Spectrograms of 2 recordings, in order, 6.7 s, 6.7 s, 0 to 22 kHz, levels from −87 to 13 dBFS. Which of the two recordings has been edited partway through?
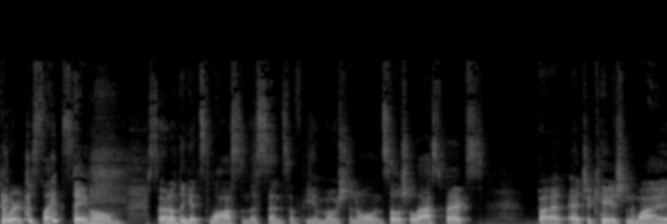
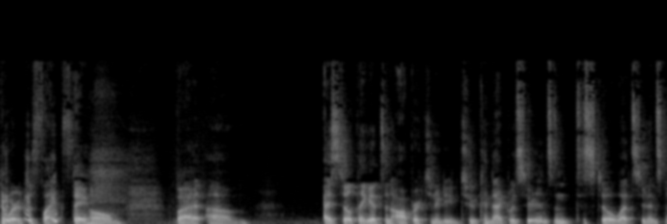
first; 1 cut; at 1.5 s

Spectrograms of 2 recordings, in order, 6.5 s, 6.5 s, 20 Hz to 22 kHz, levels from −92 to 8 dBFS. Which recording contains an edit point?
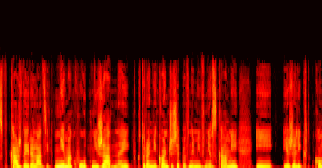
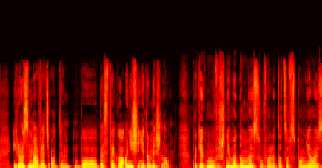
first; 2 cuts; at 1.0 s, 2.7 s

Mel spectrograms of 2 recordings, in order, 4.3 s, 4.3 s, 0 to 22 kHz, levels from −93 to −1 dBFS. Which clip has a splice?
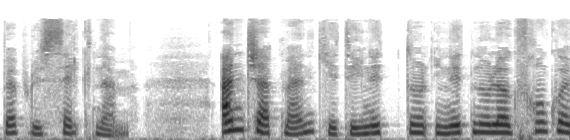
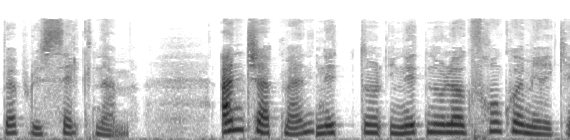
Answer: second; 1 cut; at 2.4 s

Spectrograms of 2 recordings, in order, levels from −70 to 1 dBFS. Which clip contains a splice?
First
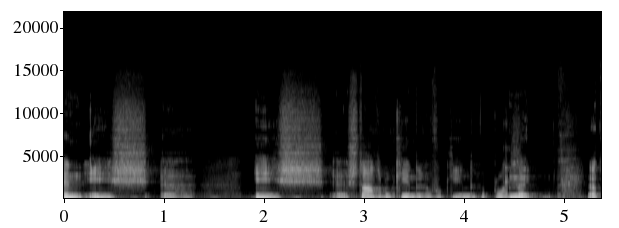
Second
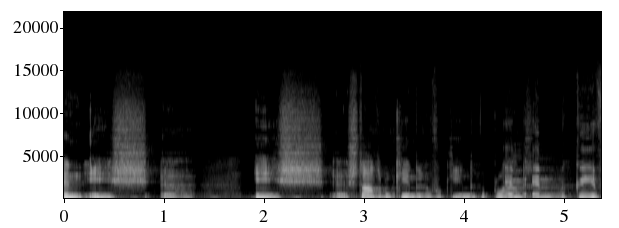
first; 1 cut; at 4.4 s

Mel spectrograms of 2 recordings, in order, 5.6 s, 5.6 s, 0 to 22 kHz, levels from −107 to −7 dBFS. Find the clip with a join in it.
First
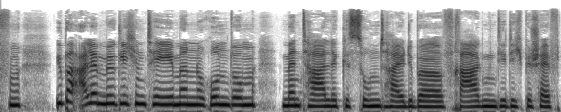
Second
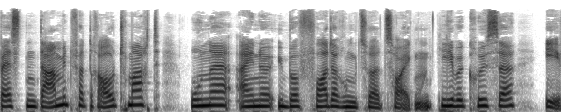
second; 1 cut; at 4.3 s

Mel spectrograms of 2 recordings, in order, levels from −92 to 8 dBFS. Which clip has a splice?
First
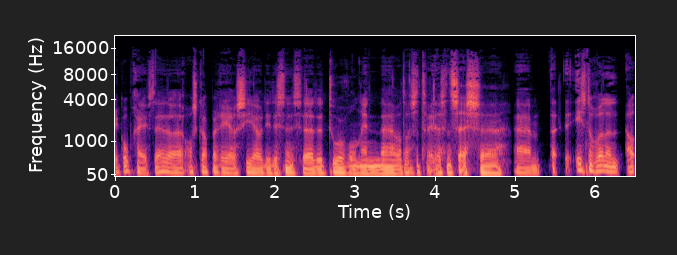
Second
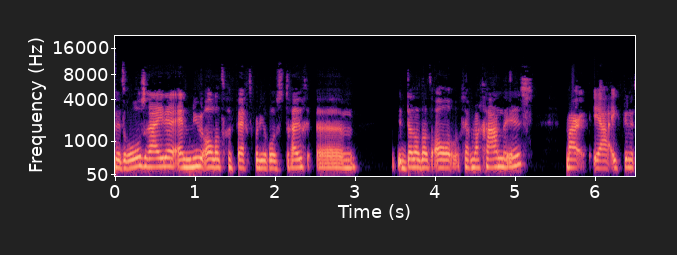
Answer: first; 1 cut; at 4.9 s

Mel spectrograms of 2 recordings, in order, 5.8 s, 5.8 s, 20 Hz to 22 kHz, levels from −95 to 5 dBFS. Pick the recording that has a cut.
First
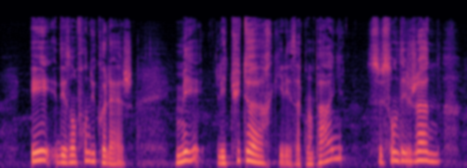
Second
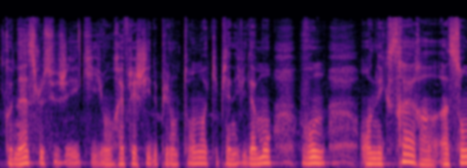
second; 1 cut; at 4.5 s

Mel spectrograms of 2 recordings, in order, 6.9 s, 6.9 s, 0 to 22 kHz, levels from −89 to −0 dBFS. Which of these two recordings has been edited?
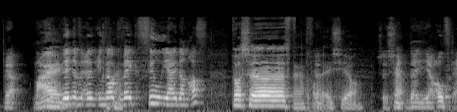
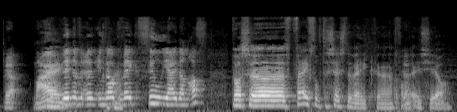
first; 1 cut; at 4.4 s

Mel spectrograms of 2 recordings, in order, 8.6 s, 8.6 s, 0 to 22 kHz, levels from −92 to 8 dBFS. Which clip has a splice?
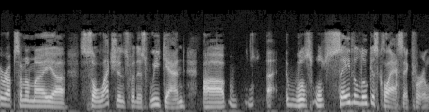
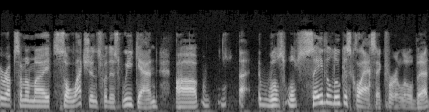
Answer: second; 1 cut; at 1.0 s

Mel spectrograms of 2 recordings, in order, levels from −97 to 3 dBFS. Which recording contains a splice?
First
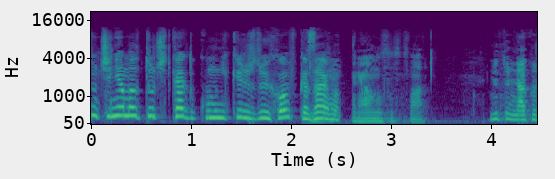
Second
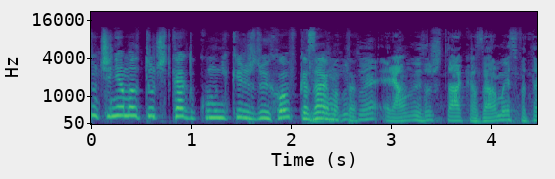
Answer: first; 1 cut; at 2.5 s

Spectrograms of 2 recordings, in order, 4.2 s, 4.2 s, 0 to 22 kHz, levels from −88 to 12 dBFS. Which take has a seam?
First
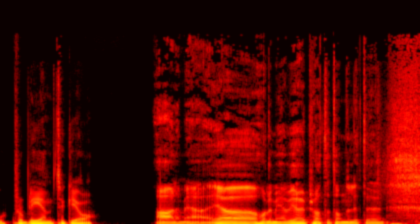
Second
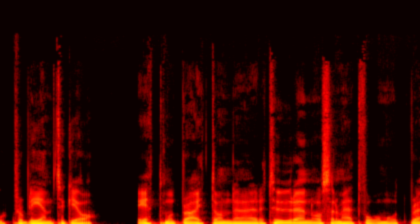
second; 1 cut; at 1.4 s

